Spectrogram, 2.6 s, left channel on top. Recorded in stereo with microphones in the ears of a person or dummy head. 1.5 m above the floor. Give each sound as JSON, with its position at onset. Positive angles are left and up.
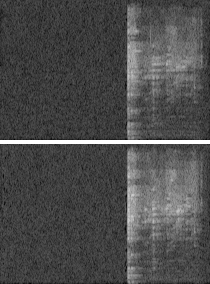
{"t": 1.6, "sound": "cutlery clinking", "side_deg": 0, "distance_m": 2.5}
